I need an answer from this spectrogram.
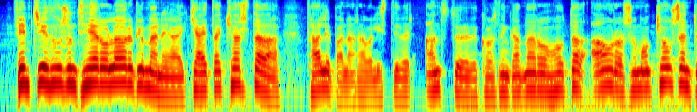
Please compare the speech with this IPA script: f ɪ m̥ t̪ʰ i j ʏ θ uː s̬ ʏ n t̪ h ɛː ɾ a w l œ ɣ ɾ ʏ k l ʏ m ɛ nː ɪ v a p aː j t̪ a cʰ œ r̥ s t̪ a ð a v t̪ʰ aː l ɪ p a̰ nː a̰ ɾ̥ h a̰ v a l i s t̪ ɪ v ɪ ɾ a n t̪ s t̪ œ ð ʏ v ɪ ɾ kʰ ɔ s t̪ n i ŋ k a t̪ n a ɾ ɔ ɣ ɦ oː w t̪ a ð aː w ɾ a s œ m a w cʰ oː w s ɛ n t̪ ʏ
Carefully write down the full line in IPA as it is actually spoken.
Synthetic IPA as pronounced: f ɪ m̥ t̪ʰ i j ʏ θ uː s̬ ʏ n t̪ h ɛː ɾ a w l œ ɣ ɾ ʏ k l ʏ m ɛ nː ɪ ɣ a c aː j t̪ a cʰ œ r̥ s t̪ a ð a v t̪ʰ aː l ɪ p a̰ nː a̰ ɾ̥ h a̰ v a l i s t̪ ɪ v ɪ ɾ a n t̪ s t̪ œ ð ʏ v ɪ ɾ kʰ ɔ s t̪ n i ŋ k a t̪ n a ɾ ɔ ɣ ɦ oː w t̪ a ð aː w ɾ a s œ m a w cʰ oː w s ɛ n t̪ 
